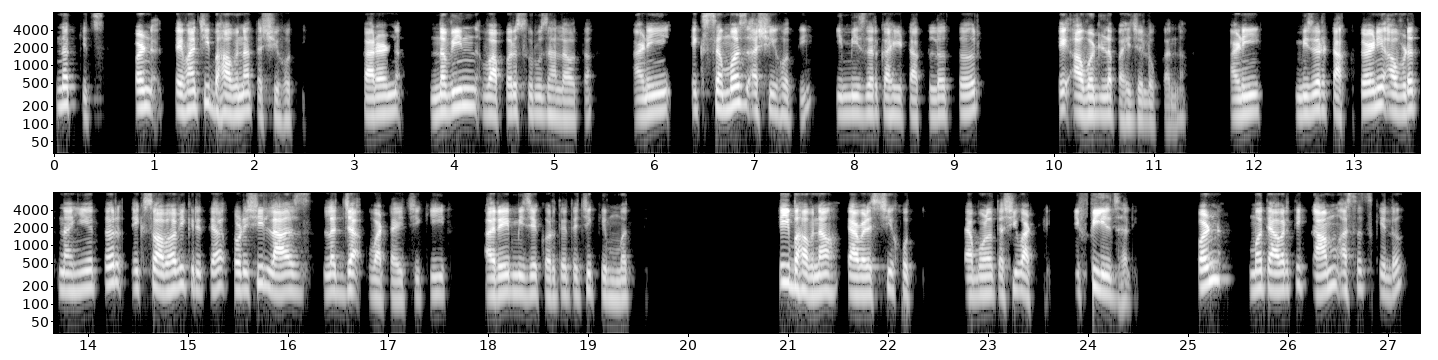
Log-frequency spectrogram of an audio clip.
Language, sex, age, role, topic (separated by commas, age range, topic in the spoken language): Marathi, male, 40-44, guest, सोशल मीडियाने तुझ्या आत्मसम्मानावर नेमका कसा परिणाम केला, हे सांगशील का?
